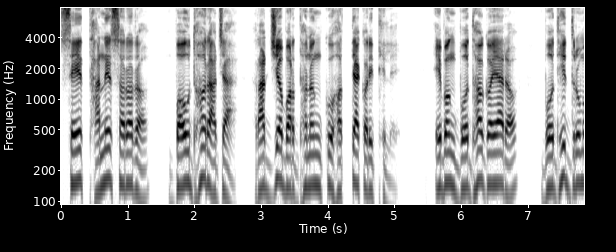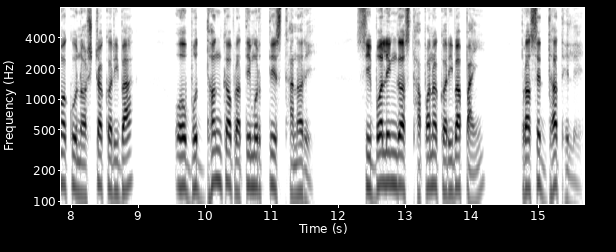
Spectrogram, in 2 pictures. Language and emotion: Odia, neutral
